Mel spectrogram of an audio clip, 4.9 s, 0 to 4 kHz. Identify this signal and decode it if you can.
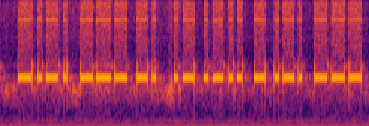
Morse code, heard as a keyed tone, about 21 wpm, 910 Hz, with radio noise. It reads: CON ALTRO
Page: Cassetta esercizi preparata da I7OHP per IW5ELP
